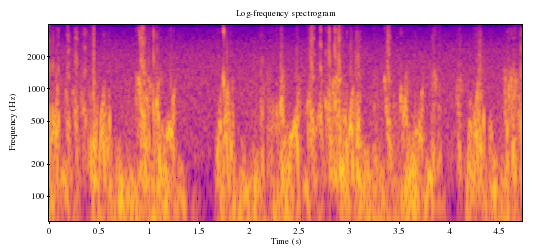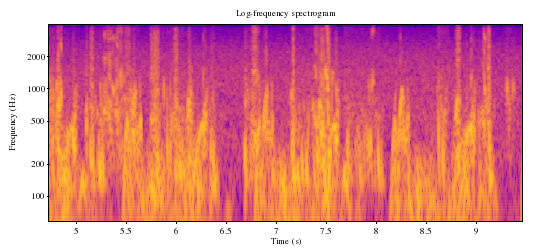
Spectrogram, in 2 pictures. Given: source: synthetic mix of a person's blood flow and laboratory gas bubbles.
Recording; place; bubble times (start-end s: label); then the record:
Doppler ultrasound of blood flow; precordium
0.00-0.59 s: bubbles
0.86-1.15 s: bubbles
1.65-1.85 s: bubbles
2.10-2.29 s: bubbles
2.54-3.17 s: bubbles
3.23-3.56 s: bubbles
3.81-4.34 s: bubbles
4.39-4.45 s: bubbles
4.52-4.88 s: bubbles
5.07-5.64 s: bubbles
5.74-6.20 s: bubbles
6.32-6.42 s: bubbles
6.65-6.92 s: bubbles
7.11-7.59 s: bubbles
7.66-8.09 s: bubbles
8.59-8.86 s: bubbles
8.99-9.19 s: bubbles
9.28-9.40 s: bubbles
From the record:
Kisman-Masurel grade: 233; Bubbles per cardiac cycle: several, 3 to 8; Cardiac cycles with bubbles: 50 to 99%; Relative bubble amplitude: loud (0.450 to 0.775); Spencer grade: 3 (all of the cardiac periods contain showers or single bubble signals, but not dominating or overriding the cardiac motion signals); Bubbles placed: anywhere in the cardiac cycle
